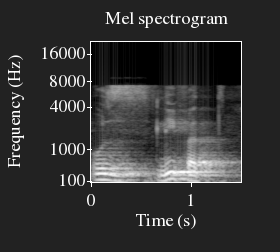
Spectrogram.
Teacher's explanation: ازلفت میں ذات صفیر کی آواز سے ادا کریں گے، ازلفت. لام کو جلدی اور معروف پڑھیں گے، باریک پڑھیں گے، فا کو تا سے ملائیں گے، تا ساکن پہ ہمس ہے، فت ازلفت.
